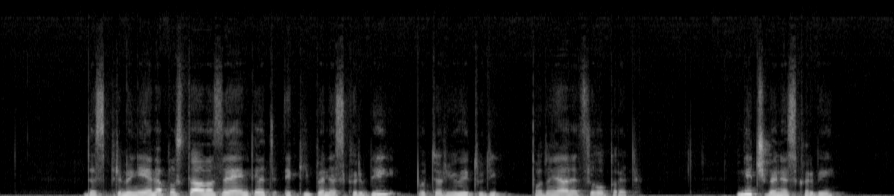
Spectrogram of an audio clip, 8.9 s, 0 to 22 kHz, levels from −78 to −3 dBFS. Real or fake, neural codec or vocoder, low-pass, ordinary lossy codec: fake; codec, 44.1 kHz, 2.6 kbps, SNAC; none; none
